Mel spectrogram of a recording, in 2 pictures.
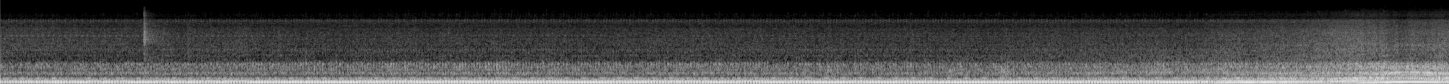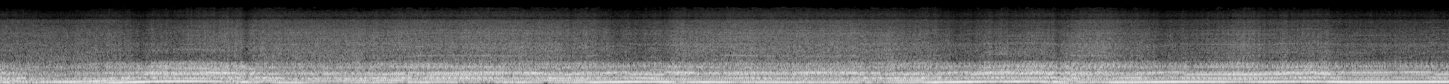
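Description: Porsche Cayman race car's engine idling steadily at first; about twelve seconds in, the throttle is blipped repeatedly, the exhaust note rising and falling with each rev before dropping back toward idle.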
